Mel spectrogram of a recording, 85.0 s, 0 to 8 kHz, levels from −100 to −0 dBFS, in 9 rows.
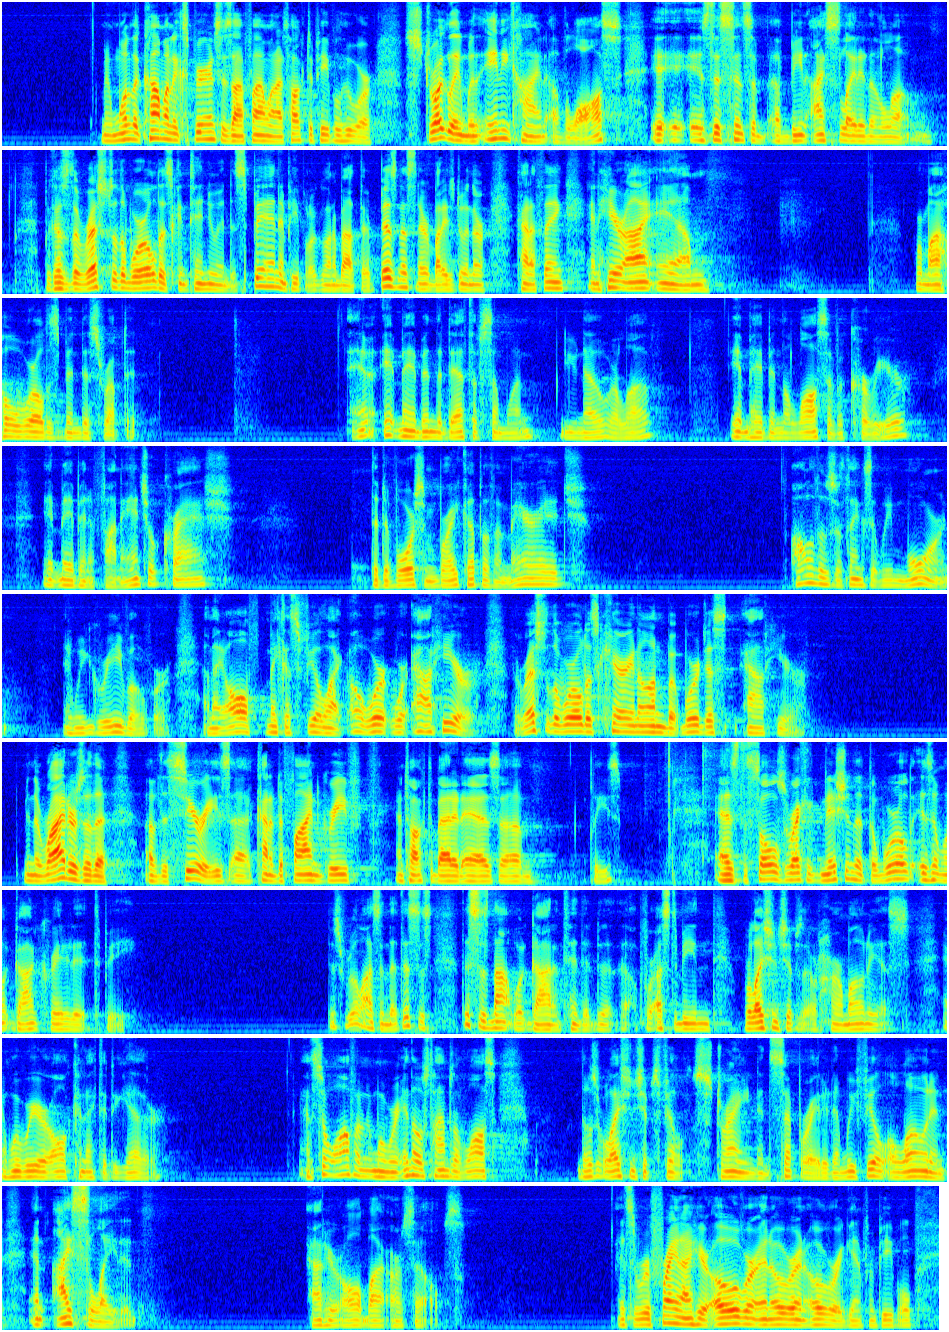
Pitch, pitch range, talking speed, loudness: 110 Hz, 100-125 Hz, 170 wpm, -26 LUFS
